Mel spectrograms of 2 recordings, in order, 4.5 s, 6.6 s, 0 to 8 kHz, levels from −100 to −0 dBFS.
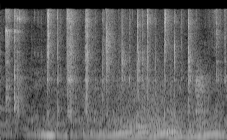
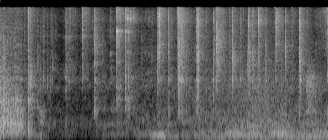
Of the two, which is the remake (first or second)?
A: second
